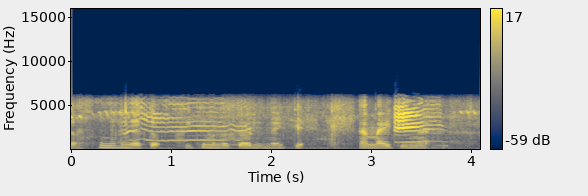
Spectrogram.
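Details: Mike the cat, visiting again after a long while, pleads sweetly for its caretaker not to go out: a run of clear, repeated mid-pitched meows, some rising then falling, with brief pauses between calls.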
